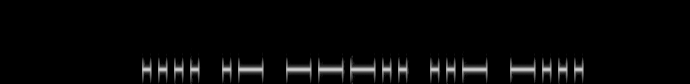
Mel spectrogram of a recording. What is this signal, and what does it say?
Morse code, heard as a keyed tone, about 15 wpm, 700 Hz. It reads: HA8UB
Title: DXCC-100 Call Signs - 5 Characters - Repeated 3x - 15wpm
